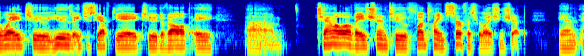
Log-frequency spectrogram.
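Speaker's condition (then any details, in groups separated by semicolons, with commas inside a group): No condition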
